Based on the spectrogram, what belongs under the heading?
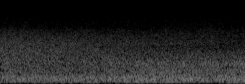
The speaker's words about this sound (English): Oh, storm's getting wilder.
